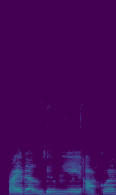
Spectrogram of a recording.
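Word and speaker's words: Vitalumière Aqua: also picked up the compact formula of the Vitalumiere Aqua. Vitalumiere Aqua.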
